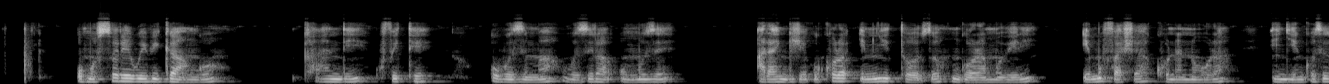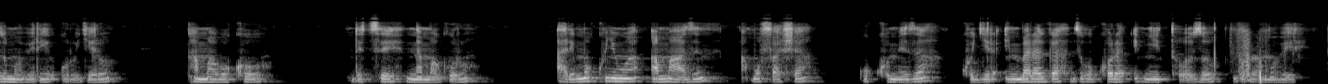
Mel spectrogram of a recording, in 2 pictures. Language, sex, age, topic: Kinyarwanda, male, 18-24, health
